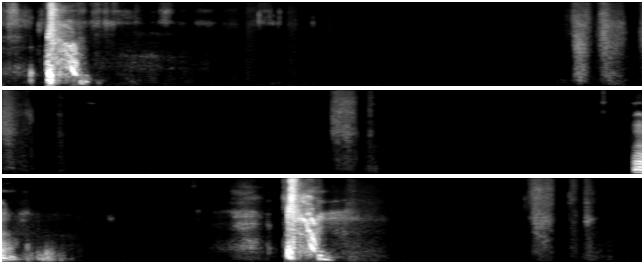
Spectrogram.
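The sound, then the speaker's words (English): A string of sharp, loud sneezes bursts out at irregular intervals, with quieter breathy sniffs and pauses of silence between the fits. “I think I'm going to get a sneezing attack here.”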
